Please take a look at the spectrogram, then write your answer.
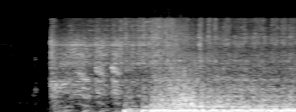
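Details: Lotus Esprit with freshly rebuilt engine, stone cold, running off just a downpipe with no silencer: silence, then starter catches and it settles into a loud, steady, slightly high cold idle, no misses or knocks; healthy.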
